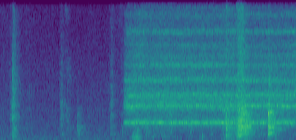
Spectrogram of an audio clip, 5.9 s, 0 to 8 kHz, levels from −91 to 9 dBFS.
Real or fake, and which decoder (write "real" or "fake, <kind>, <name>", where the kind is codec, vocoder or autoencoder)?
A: real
